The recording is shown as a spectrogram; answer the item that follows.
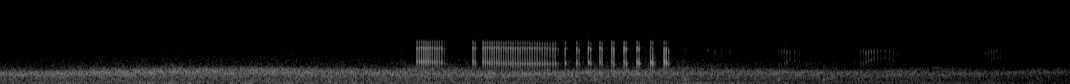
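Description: Rock ptarmigan calling over a steady cold wind. About four seconds in come two short croaks, then a fast rattle of about ten clicks in a second, followed by a few fainter croaks. The wind eases toward the end.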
